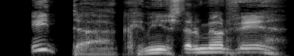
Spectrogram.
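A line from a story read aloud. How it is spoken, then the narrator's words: Grumbling voice. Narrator (Russian): ворчливым голосом произнес Голд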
